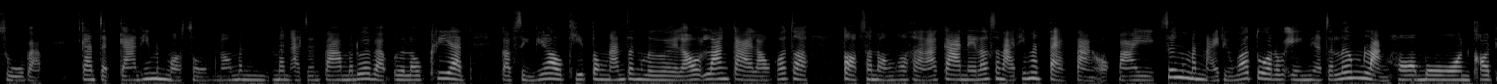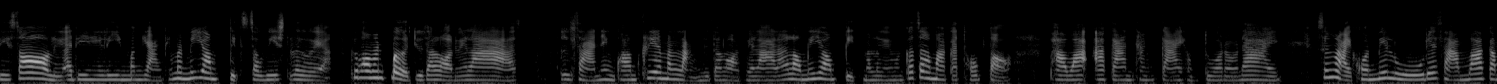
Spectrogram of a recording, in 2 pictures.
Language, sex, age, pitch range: Thai, female, 10-29, 205-255 Hz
